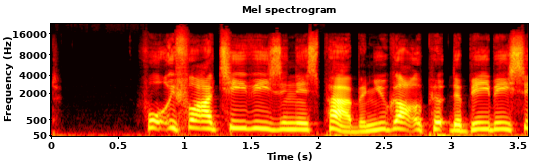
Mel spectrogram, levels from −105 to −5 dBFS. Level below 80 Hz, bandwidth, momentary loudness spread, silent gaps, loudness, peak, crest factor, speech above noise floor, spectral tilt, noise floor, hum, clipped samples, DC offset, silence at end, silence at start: -50 dBFS; 19 kHz; 8 LU; none; -24 LUFS; -4 dBFS; 22 dB; 37 dB; -4 dB/octave; -61 dBFS; none; under 0.1%; under 0.1%; 0 s; 0.75 s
